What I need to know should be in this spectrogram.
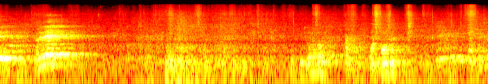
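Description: Children call out and chatter in a large echoing hall.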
